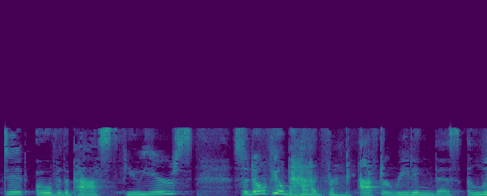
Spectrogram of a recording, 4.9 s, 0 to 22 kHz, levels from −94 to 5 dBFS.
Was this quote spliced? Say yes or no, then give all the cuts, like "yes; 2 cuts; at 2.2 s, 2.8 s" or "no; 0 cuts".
yes; 1 cut; at 3.5 s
